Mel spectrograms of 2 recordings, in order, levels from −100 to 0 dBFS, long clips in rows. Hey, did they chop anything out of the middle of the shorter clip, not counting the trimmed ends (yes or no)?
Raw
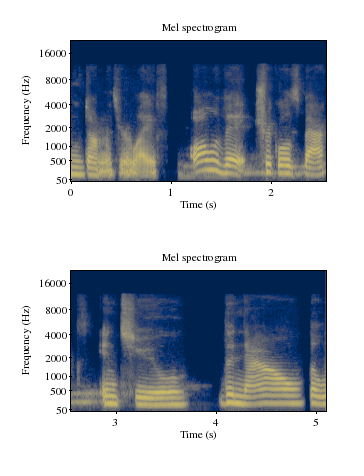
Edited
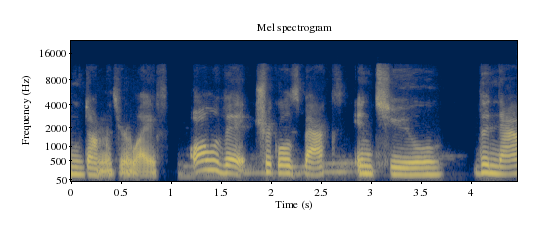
no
